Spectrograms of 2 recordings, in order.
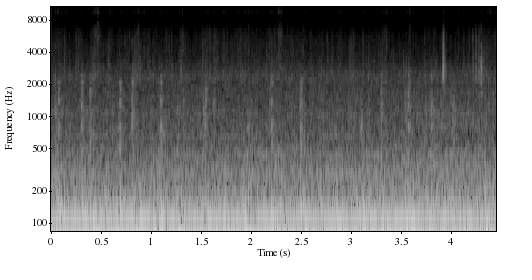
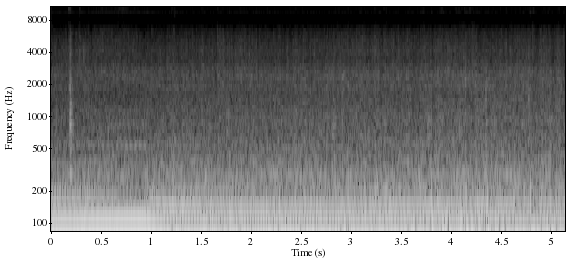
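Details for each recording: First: Car fitted with aftermarket rear suspension parts, recorded from inside with the rear seats down. Under the low road rumble, sharp loose knocks and rattles come with each bump; suspension rattle, cause unknown, and a nut and bolt check is planned. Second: Car after reinstalling OEM suspension parts in place of aftermarket ones: steady low road rumble over a bump with no knock, clunk or rattle from the corners; suspension tight, no rattle.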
